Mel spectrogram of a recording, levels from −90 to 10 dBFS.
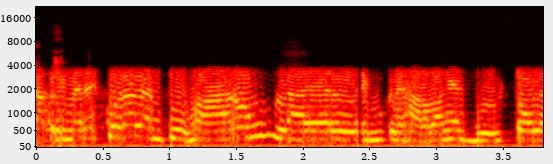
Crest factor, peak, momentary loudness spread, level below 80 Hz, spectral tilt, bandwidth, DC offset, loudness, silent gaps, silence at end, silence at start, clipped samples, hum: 14 dB; -8 dBFS; 1 LU; -36 dBFS; -8 dB/octave; 5.8 kHz; under 0.1%; -21 LUFS; none; 0 s; 0 s; under 0.1%; none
